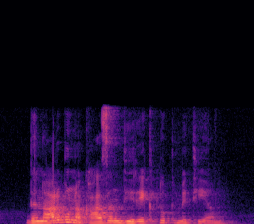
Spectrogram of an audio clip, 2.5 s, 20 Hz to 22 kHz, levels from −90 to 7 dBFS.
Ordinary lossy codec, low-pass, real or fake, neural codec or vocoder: none; none; real; none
